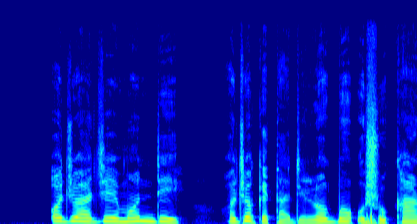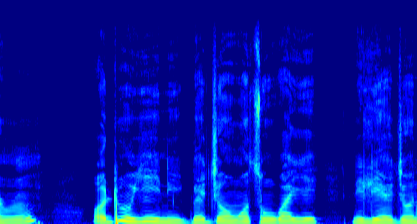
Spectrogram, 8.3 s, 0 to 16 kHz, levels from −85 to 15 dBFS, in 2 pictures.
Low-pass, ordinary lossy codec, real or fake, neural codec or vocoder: 14.4 kHz; none; real; none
